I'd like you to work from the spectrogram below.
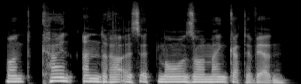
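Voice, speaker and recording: Guy doing a proud young fisher girl, voice pushed up higher, earnest and firm, dry close sound. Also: normal speed, darkish tone, no echo, natural voice. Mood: cold, resolute. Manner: raised pitch, earnest pleading tone. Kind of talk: audiobook reading.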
